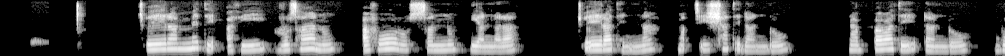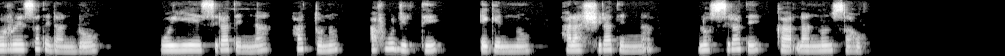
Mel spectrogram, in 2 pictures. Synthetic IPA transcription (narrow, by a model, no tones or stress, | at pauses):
t͡ʃʼe̞ːɾɐmːɛt̪ɛ̰ɐfɪɾɔsaːnɔ | ɐfo̞ːɾɔsːɐnːɔjɐnːɐɾɐ | t͡ʃʼeːɾɐt̪ʰɛnːɐ | mɐt͡ʃʼːiːʃːɐt̪ɛ̰d̪ɐnd̪o̞ː | nɐbːɐwɐt̪ɛd̪̥ɐnd̪o̞ː | bɔrːe̞ːsːɐt̪ɛd̪ɐnd̪o̞ː | wɔjːeːsːɪɾɐt̪ɛnːɐ | hɐt̪ːɔnʊ | ɐfuːd͡ʒɪɾt̪ːɛ | ɛɡɛnːɔ | hɐlɐʃːɪɾɐt̪ɛnːɐ̰ | lɔsːɪɾɐt̪ɛkaːlːɐnːɔnsɐhɔ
